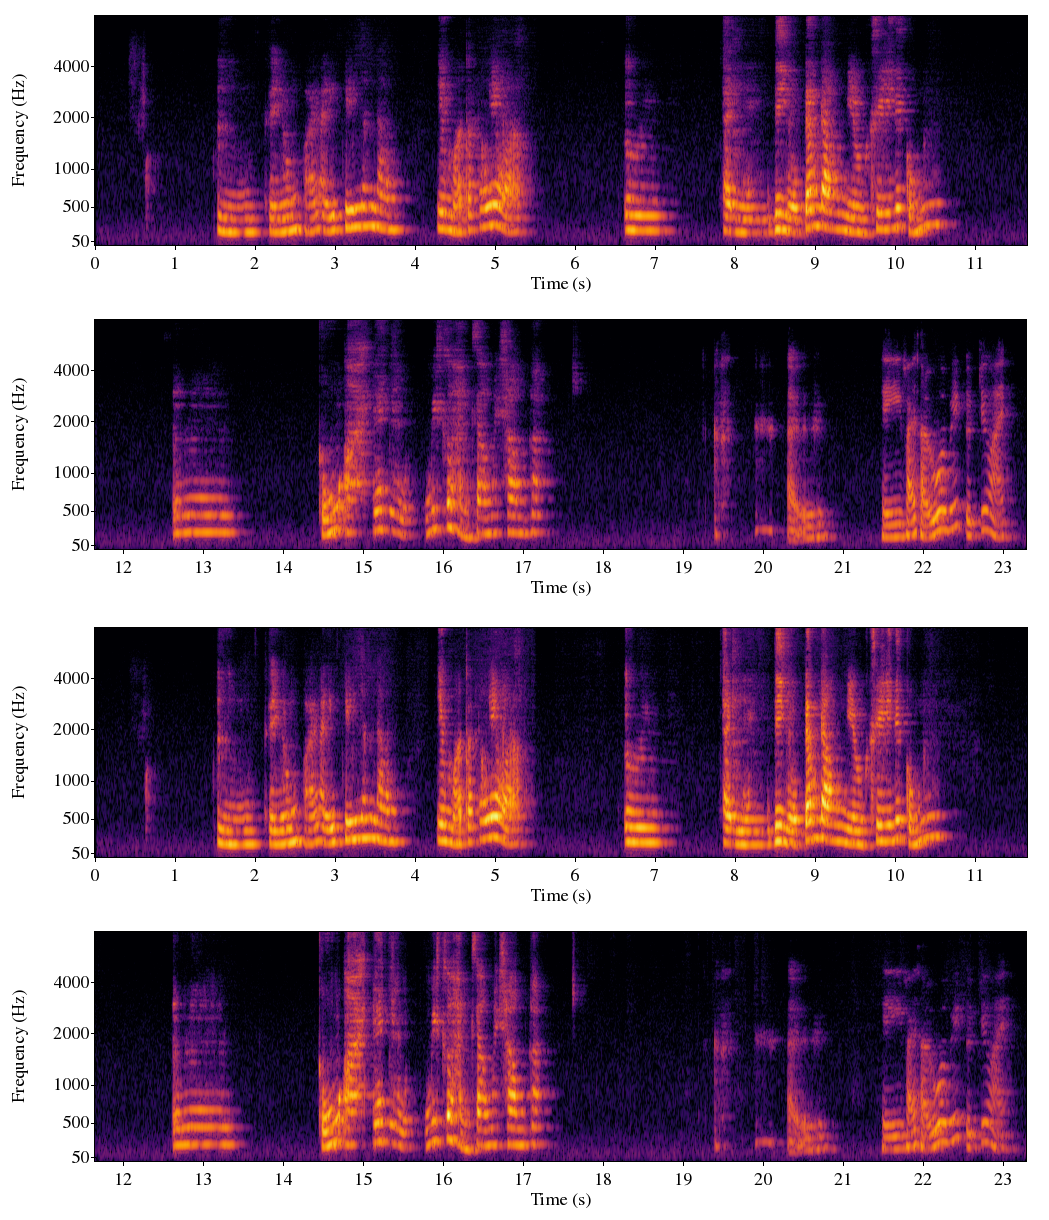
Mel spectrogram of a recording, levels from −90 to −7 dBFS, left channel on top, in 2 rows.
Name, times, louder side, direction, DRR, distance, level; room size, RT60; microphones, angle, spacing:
voice 1, 1.5-3.8 4.3-5.3 6.6-7.1 7.8-10.6 12.6-13.4 14.4-17.2, right 3 dB, 85° right, 8 dB, 1.5 m, -22 dB
voice 2, 19.9-20.8 21.5-23.0, left 2 dB, 80° left, 9 dB, 1.4 m, -30 dB
9.0 x 7.5 x 5.1 m, 0.43 s
head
